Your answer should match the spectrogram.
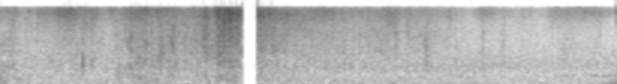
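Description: Footsteps and rustling of garden foliage as someone walks through the plants, with scattered light crunches. There is a louder rustle about a second and a half in, then the sound cuts out for an instant and settles to a quieter hiss.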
